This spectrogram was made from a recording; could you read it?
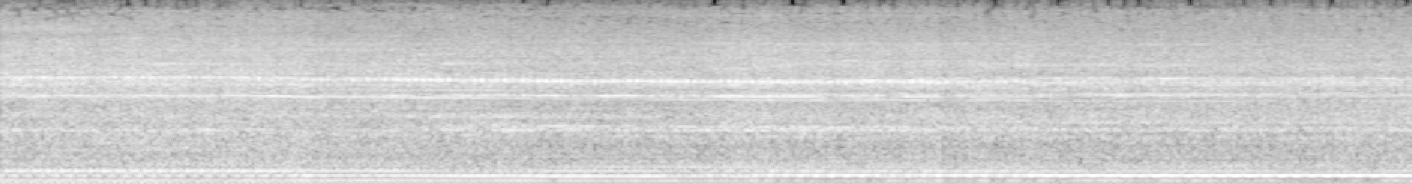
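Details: Cobra after new belt fitted: steady running with constant rubbing whine; owner thinks it's the alternator again, possibly a bearing from over-tightening, unconfirmed.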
